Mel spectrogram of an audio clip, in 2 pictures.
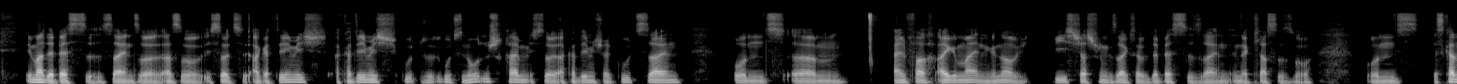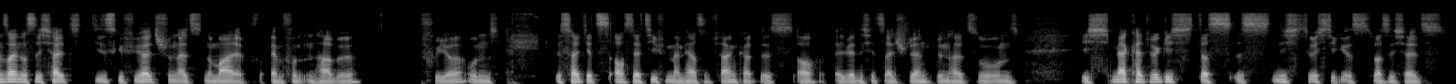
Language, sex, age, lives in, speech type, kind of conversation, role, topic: German, male, 18-19, Germany, conversation, advice, user, Wie kann ich gelassener und selbstsicher mit Lob und Rückmeldungen umgehen?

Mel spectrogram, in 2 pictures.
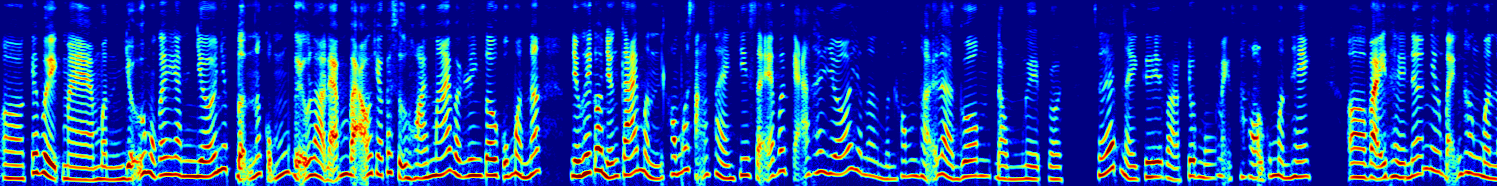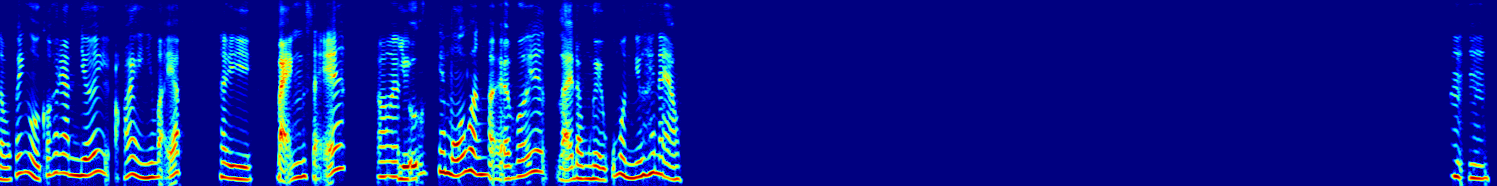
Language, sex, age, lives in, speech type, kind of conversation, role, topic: Vietnamese, female, 25-29, Vietnam, conversation, podcast, host, Bạn làm thế nào để xây dựng mạng lưới quan hệ nghề nghiệp?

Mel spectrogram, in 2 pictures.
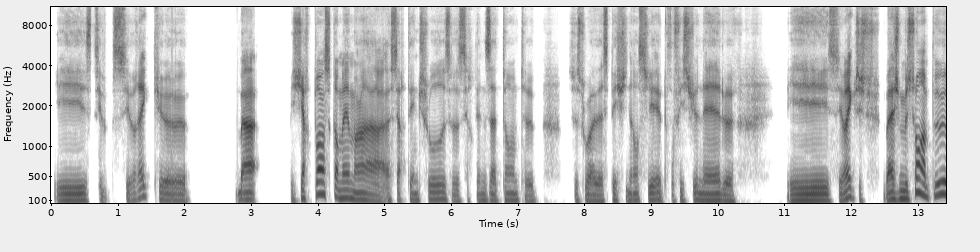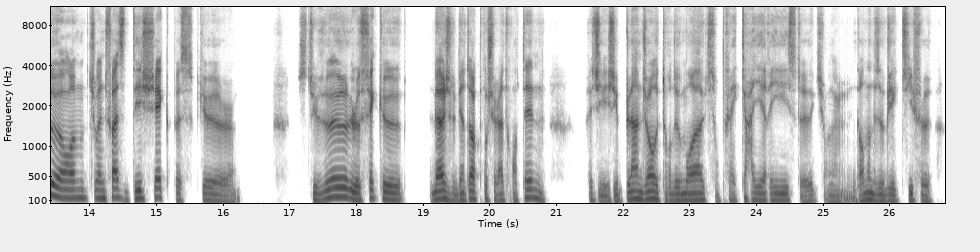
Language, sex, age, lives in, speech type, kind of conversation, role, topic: French, male, 25-29, France, conversation, advice, user, Comment lâcher prise sur des attentes non réalisées ?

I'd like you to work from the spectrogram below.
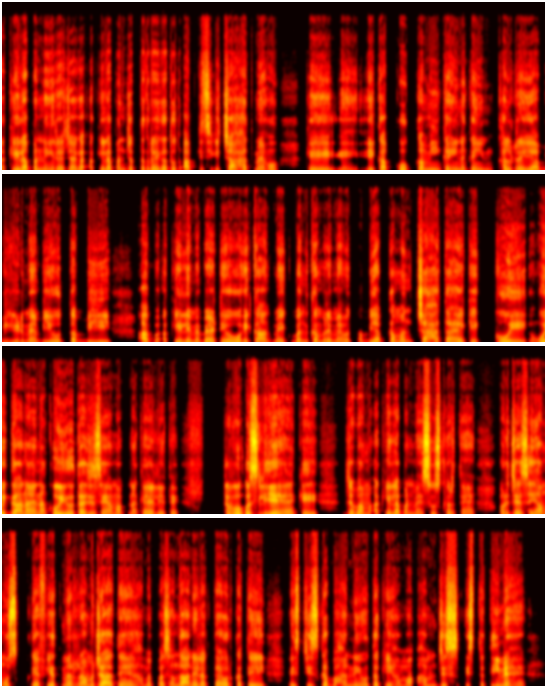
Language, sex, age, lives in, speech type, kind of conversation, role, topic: Hindi, male, 25-29, India, conversation, podcast, guest, अकेलापन आपके लिए किस तरह महसूस होता है?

